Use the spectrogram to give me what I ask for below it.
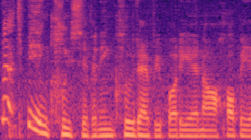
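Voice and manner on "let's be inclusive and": ordinary delivery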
